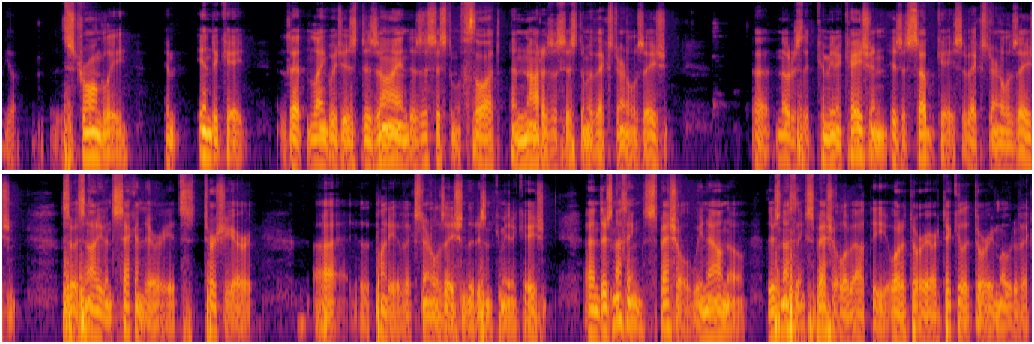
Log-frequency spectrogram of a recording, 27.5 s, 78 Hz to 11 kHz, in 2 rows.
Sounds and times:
Male speech, man speaking: 0:00.0 - 0:00.2, 0:00.8 - 0:03.2, 0:03.8 - 0:08.9, 0:10.0 - 0:14.0, 0:14.6 - 0:17.1, 0:17.9 - 0:27.4
Narration, monologue: 0:00.0 - 0:27.4.

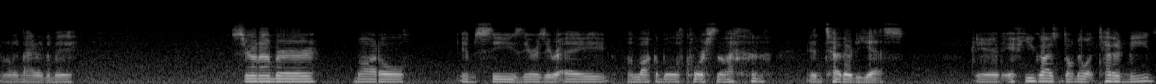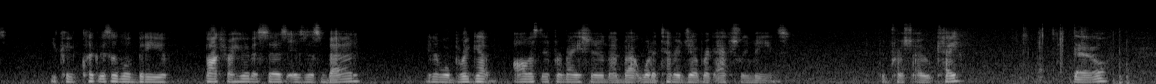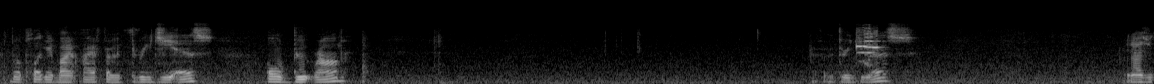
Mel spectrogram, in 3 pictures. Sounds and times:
Speech: 0:00.0 - 0:00.8, 0:02.3 - 0:09.1, 0:09.7 - 0:15.2, 0:15.8 - 0:19.6, 0:20.3 - 0:21.3, 0:22.3 - 0:26.7, 0:31.2 - 0:32.4, 0:34.3 - 0:34.6
Inside, small room: 0:00.0 - 0:34.6.

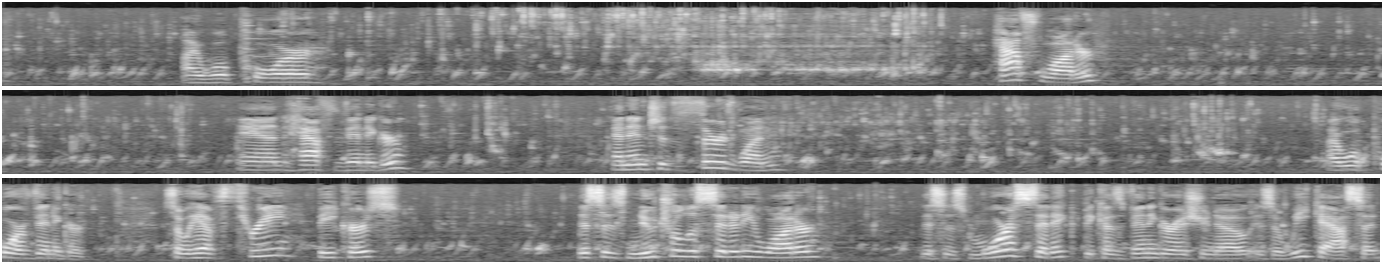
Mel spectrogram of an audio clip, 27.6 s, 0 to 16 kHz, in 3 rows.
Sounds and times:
Pour: 0:00.0 - 0:27.5.

